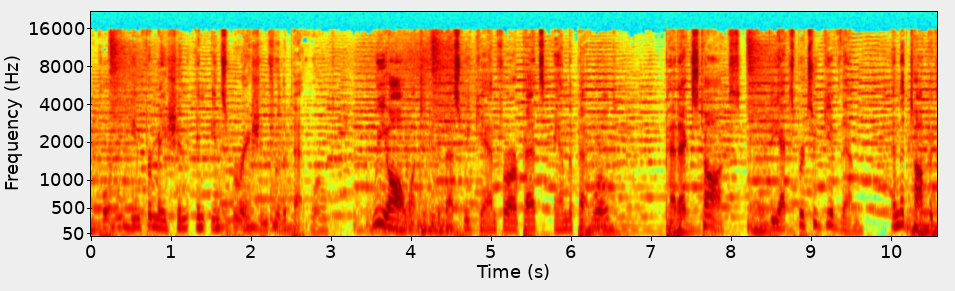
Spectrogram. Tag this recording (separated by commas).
Music, Speech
